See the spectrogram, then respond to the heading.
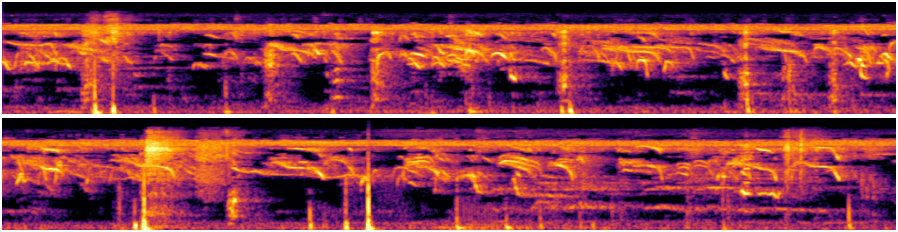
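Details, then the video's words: Feeding chickens produce dense, overlapping high peeps with wavering, down-slurred notes, while irregular pecking clicks and thumps sound about once a second. "Funny Chicken Eating || Funny Chicken Sound"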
